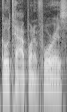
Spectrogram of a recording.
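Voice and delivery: ordinary talk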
